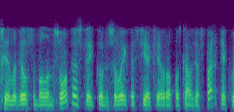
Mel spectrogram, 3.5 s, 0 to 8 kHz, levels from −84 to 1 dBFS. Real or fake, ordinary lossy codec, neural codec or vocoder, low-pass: fake; AAC, 32 kbps; codec, 16 kHz, 1.1 kbps, Voila-Tokenizer; 7.2 kHz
